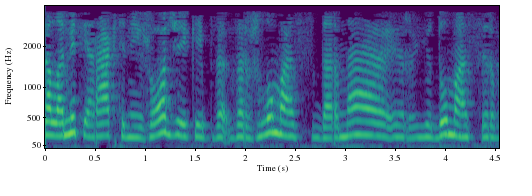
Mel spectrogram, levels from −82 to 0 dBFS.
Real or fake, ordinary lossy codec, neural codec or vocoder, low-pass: real; MP3, 16 kbps; none; 3.6 kHz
